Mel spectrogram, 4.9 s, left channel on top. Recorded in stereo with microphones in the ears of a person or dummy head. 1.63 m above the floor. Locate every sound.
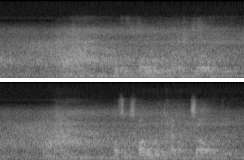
2.2 s a man speaking: 60° right (ahead or behind), 5 m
